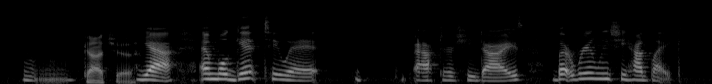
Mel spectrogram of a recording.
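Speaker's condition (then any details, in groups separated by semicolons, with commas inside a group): No condition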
